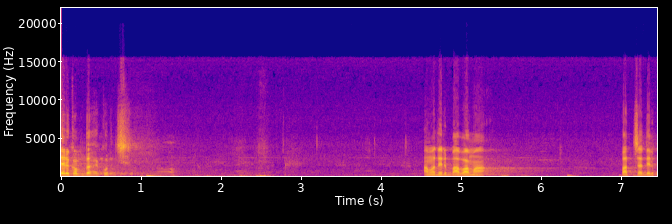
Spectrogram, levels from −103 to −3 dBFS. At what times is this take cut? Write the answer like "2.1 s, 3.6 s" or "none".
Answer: none

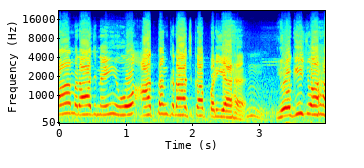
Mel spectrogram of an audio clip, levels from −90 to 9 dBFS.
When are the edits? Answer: none

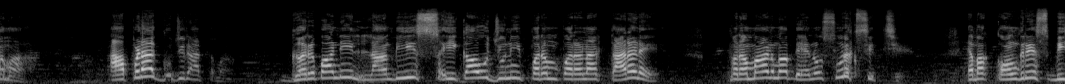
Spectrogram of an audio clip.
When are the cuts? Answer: none

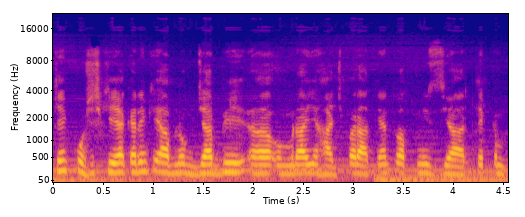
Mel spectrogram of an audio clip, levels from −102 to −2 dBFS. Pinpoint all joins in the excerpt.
none

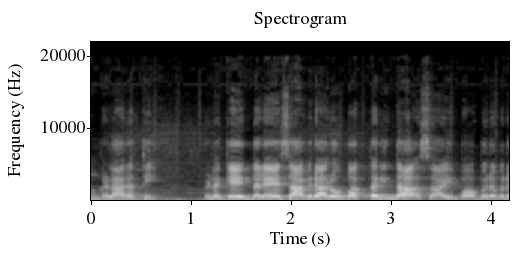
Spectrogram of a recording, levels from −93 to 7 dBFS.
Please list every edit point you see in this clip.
none

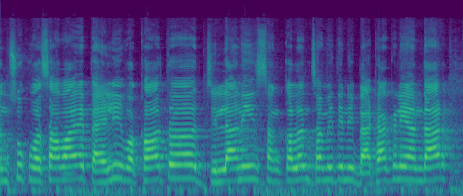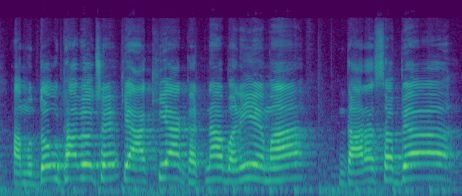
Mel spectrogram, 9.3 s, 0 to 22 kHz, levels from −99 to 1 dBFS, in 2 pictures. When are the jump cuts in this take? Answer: 5.8 s

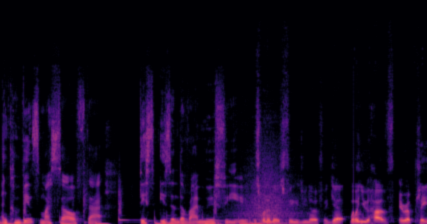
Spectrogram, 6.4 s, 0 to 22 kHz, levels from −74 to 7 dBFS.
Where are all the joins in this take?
3.8 s, 5.2 s

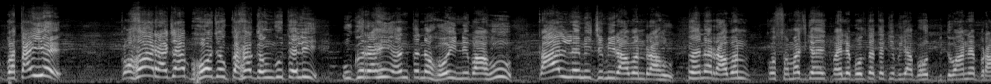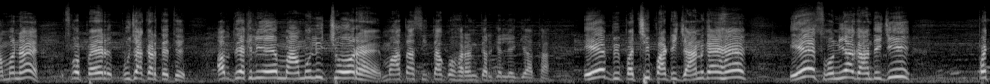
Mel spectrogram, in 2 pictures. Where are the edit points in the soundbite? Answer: 3.3 s, 6.8 s, 15.6 s

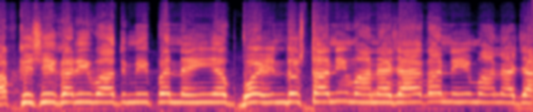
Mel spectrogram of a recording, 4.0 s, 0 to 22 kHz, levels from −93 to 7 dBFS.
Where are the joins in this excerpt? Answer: 1.8 s

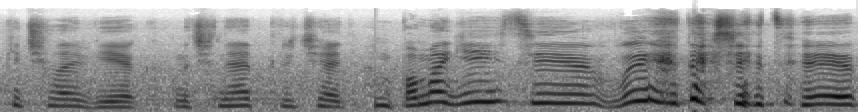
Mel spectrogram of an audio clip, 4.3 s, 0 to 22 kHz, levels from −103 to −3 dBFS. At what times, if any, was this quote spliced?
1.9 s

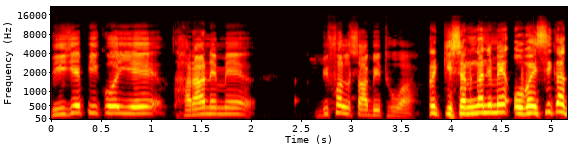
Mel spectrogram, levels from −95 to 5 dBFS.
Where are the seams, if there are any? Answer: 3.8 s

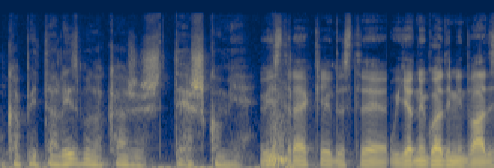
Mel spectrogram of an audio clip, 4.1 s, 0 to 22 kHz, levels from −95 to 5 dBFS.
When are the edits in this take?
2.1 s, 3.2 s

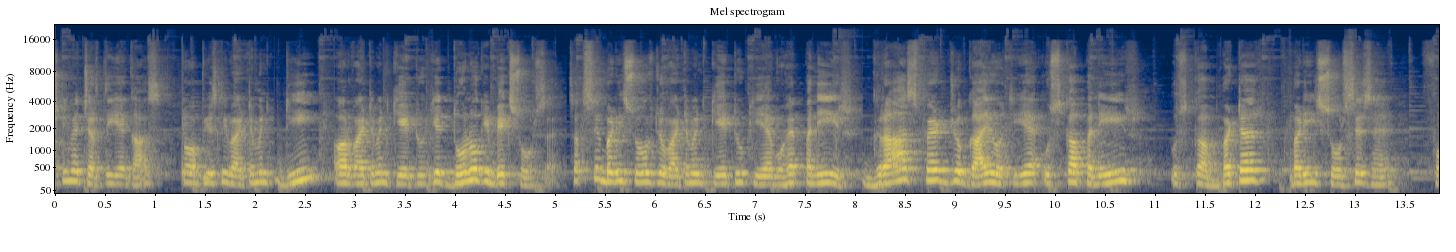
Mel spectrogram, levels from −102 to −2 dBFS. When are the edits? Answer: 12.3 s

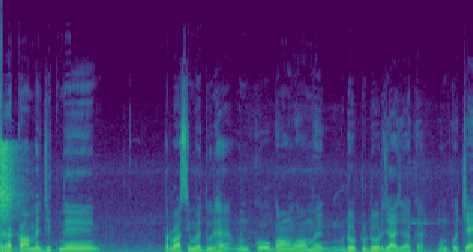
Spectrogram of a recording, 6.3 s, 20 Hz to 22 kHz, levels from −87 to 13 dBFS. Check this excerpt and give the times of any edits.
none

